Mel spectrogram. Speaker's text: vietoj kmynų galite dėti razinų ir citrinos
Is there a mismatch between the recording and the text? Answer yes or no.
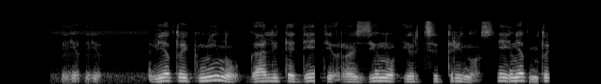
yes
